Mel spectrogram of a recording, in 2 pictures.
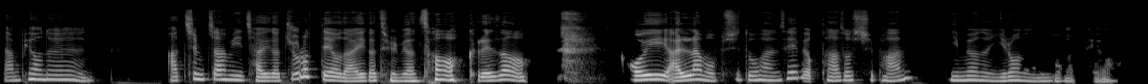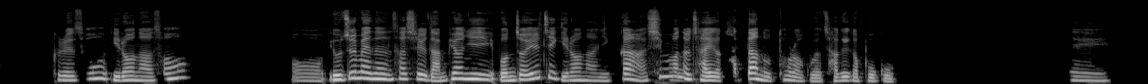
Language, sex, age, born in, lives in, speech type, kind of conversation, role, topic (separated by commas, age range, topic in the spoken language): Korean, female, 40-44, South Korea, South Korea, conversation, advice, user, 변화가 많은 상황에서 일상 루틴을 어떻게 유지할 수 있을까요?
